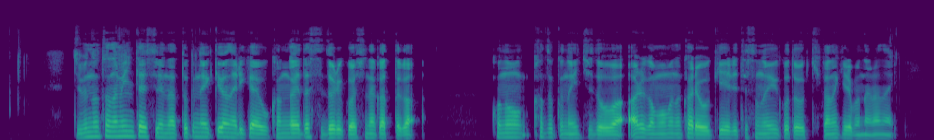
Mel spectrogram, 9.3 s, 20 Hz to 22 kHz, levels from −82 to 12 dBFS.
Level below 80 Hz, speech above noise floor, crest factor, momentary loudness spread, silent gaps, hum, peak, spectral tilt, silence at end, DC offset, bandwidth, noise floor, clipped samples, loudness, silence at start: -60 dBFS; 50 dB; 20 dB; 8 LU; none; none; -4 dBFS; -5.5 dB/octave; 0.4 s; under 0.1%; 10 kHz; -74 dBFS; under 0.1%; -23 LUFS; 0.75 s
